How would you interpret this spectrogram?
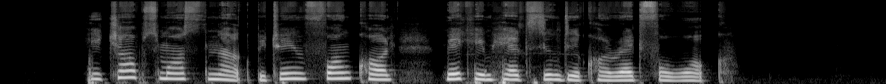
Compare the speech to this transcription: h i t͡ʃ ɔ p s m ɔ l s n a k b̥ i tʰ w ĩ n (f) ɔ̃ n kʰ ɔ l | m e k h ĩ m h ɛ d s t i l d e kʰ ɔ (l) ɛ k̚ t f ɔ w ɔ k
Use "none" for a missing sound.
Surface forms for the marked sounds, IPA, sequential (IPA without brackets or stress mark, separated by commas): f, ɹ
